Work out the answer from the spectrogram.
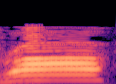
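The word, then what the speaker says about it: ra (רע): The Hebrew word ra, or ra, however you want to pronounce it, both are acceptable in the lexicons, and has a variety of translations, depending on the context.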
